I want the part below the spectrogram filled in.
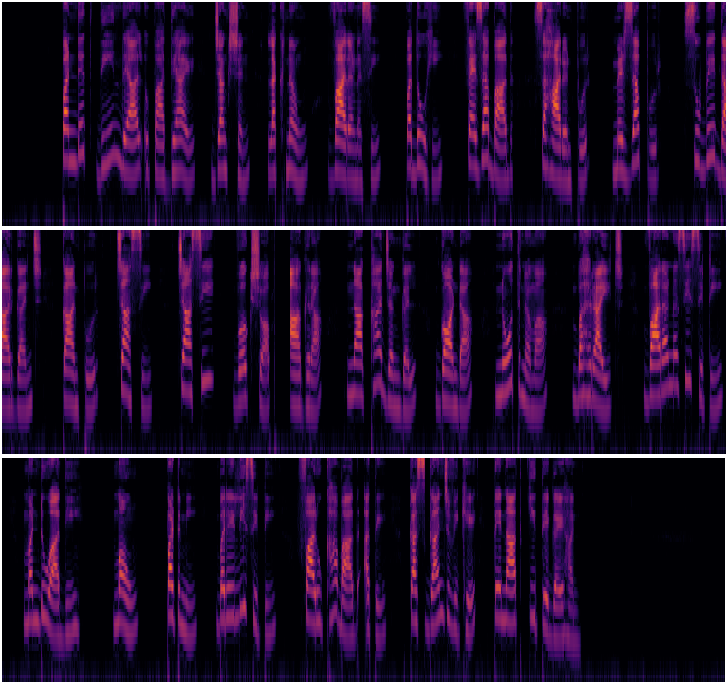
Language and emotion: Punjabi, neutral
